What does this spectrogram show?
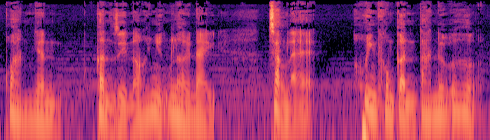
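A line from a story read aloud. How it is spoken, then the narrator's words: Choked, trembling. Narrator (Vietnamese): Bích Thanh đột nhiên nghẹn ngào run run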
